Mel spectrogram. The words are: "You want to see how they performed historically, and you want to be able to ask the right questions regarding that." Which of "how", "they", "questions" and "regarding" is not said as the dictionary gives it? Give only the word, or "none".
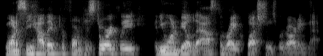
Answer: none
